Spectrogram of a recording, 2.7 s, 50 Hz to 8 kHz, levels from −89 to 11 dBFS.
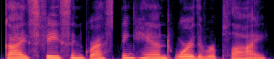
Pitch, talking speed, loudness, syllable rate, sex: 230 Hz, 175 wpm, -17 LUFS, 4.3 syllables/s, female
